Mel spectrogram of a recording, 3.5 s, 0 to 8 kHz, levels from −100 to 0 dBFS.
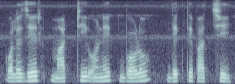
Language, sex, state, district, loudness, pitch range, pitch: Bengali, male, West Bengal, Cooch Behar, -19 LUFS, 120-145 Hz, 125 Hz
